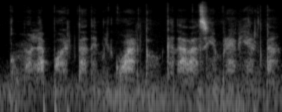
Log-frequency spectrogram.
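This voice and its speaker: Whispering from a woman amid noticeable background noise. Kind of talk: whispered horror story reading. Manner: whispered, soft, slow.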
